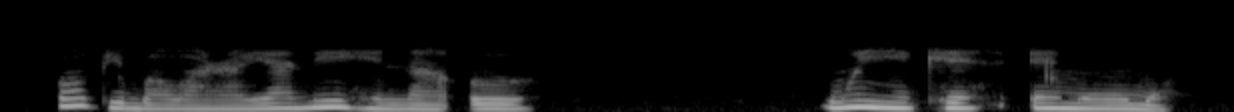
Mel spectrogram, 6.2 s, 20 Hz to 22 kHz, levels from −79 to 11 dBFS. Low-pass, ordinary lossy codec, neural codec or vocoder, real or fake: 3.6 kHz; none; none; real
